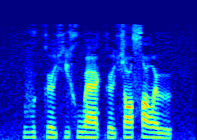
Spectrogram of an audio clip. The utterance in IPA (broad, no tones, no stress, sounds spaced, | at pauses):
v ɯ k ø ç i x w æ k ø ç ɯ sˤ i j ɯ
